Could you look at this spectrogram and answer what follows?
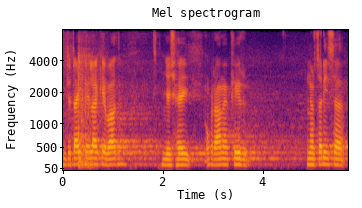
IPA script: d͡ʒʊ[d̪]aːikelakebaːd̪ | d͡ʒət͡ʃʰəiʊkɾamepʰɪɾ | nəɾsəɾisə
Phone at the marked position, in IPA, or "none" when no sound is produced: t̪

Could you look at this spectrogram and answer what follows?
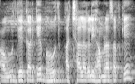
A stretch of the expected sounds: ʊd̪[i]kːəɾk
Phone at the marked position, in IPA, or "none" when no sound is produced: e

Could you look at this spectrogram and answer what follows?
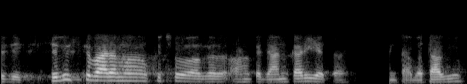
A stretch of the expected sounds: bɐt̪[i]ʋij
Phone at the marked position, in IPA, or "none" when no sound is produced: a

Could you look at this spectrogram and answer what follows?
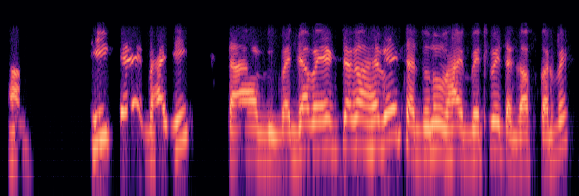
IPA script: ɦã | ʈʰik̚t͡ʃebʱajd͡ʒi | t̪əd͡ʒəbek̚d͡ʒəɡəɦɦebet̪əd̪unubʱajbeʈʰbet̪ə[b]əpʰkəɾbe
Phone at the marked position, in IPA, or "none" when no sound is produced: ɡ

